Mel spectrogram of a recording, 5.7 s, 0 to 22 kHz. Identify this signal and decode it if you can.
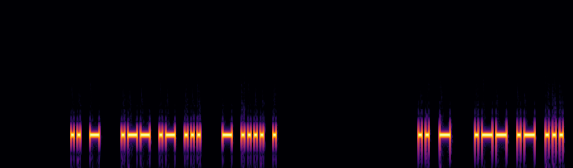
Morse code, heard as a keyed tone, about 34 wpm, 700 Hz. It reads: IT WAS THE IT WAS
